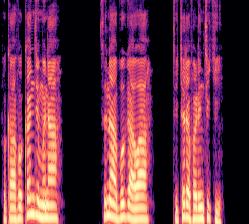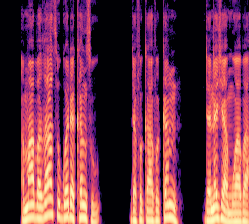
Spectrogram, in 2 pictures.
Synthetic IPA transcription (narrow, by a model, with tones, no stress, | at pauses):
ɸʊ˨kaː˨ɸɪ˨kɐ˦nd͡ʒɪ˨mʊ˦naː˦ | sʊ˦naː˨bʊ˦ɡaː˨waː˦ | t͡ʃɪ˨kʲe˦da˨ɸɐ˦ɾɪ˦nt͡ʃɪ˦kʲiː˦ | ʔa˨mːaː˦baː˨zaː˦su˨ɡʷɔ˦da˨kɐ˦˨nsu˨ʔ | da˨ɸʊ˨kaː˨ɸɪ˨kɐ˦n | da˨na˦ʃ̬aː˨mʊ˦waː˦ba˦ʔ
